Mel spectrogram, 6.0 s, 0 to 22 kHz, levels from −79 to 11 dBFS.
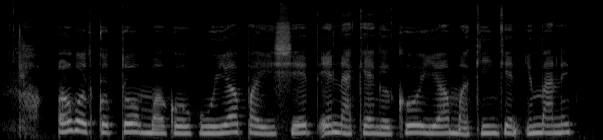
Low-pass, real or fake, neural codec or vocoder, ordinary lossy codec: none; real; none; none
